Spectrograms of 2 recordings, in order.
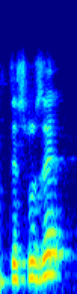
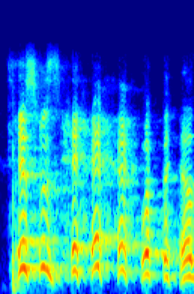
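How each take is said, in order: First: Said in the usual way. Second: Mock grand letdown. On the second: Mocking the anticlimactic pedestal visit.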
